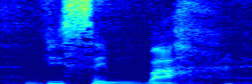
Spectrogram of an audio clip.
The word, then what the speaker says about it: Wissenbach: Queria convidar também o Thomas Wissenbach. É assim que pronuncia seu sobrenome?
